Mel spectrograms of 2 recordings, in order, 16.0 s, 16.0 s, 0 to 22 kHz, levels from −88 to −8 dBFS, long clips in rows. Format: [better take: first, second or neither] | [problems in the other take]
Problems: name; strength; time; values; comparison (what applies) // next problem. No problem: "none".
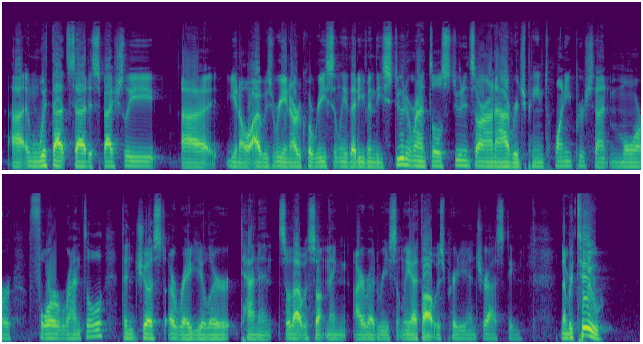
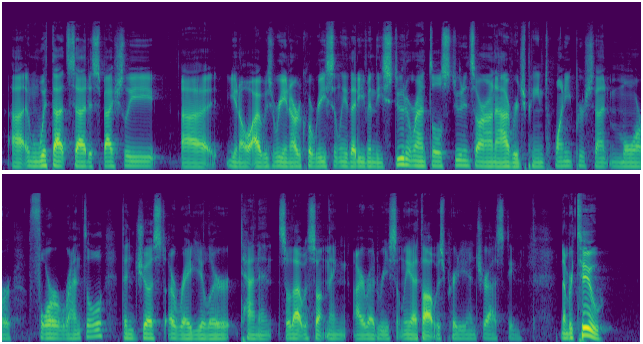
second | distortion; slight; 1.5% of the sound clipped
